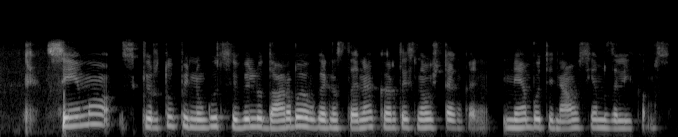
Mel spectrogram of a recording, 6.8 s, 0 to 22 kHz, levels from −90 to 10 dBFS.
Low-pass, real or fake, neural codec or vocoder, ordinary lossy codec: 7.2 kHz; real; none; Opus, 32 kbps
